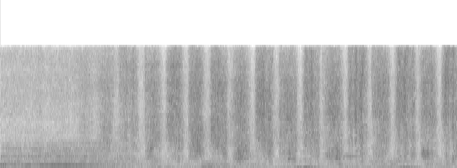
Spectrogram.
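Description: A brush scrubs a wet floor in quick, repeated strokes.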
